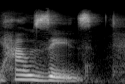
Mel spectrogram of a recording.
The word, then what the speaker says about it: houses: my face says red the houses big house ends in a voiceless s house however when you make the Perl it becomes voiced actually houses but if it's just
